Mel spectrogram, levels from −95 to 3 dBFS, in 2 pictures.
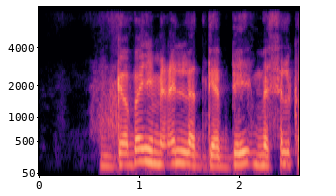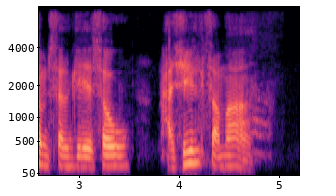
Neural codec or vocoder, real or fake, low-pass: vocoder, 22.05 kHz, 80 mel bands, WaveNeXt; fake; 7.2 kHz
